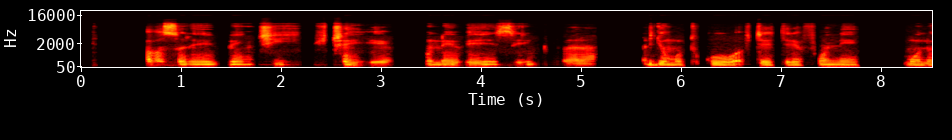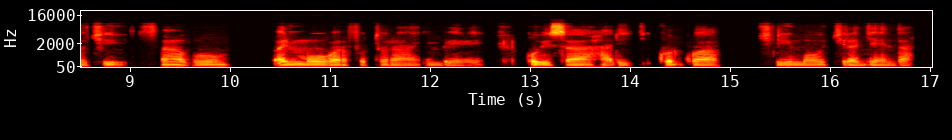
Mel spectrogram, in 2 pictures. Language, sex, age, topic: Kinyarwanda, female, 18-24, government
